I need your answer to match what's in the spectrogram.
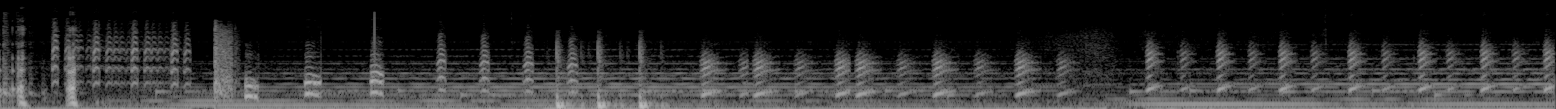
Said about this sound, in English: All right. Those monkey sounds means it's time for the lightning round.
